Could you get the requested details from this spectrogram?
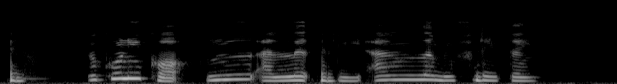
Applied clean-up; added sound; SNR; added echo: neural diffusion model UNIVERSE++.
